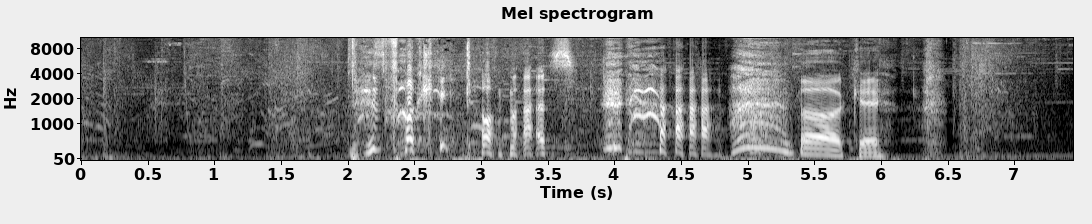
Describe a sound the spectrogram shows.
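Magic spells whoosh and crackle in short bursts.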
